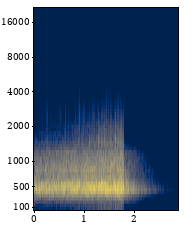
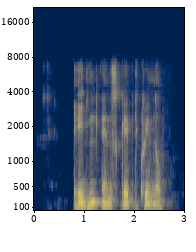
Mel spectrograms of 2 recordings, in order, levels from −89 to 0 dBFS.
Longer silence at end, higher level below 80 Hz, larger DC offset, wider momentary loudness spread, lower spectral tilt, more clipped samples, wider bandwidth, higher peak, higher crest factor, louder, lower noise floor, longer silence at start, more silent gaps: first, 0.9 s vs 0.4 s; second, -70 dBFS vs -52 dBFS; neither; about the same, 9 LU vs 9 LU; first, -10 dB/octave vs -6 dB/octave; neither; second, 2.2 kHz vs 7.6 kHz; about the same, -4 dBFS vs -4 dBFS; about the same, 14 dB vs 18 dB; first, -17 LUFS vs -22 LUFS; first, -70 dBFS vs -64 dBFS; second, 0 s vs 0.8 s; neither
